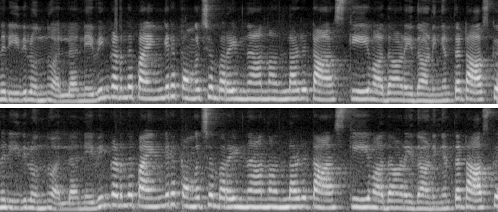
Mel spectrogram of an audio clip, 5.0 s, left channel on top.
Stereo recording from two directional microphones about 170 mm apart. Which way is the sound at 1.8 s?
25° left (ahead or behind).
